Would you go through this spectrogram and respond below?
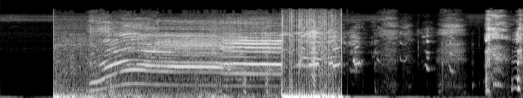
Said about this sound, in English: Are you saying that we need a male scream?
